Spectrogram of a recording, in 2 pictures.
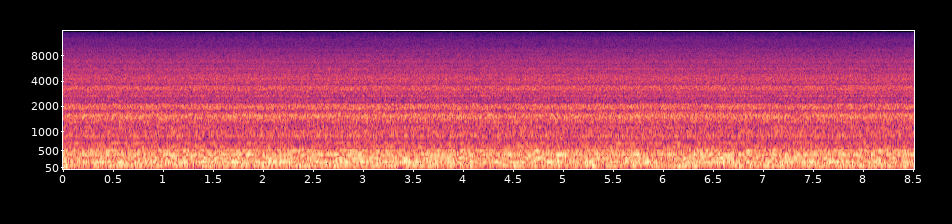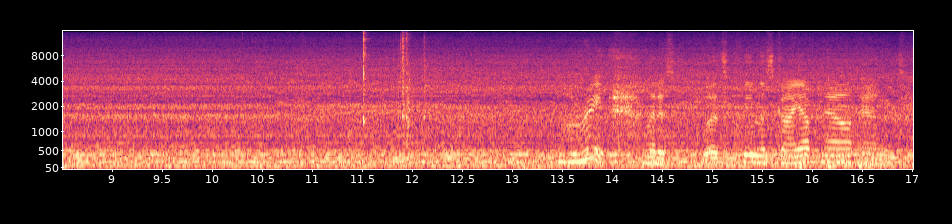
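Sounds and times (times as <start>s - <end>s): constant hum: 0.0s - 17.0s
blower rushing air: 10.3s - 17.0s.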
